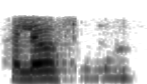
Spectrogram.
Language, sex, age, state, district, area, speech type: Tamil, female, 18-30, Tamil Nadu, Vellore, urban, conversation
